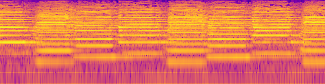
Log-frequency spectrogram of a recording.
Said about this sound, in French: C'est le Guillaume Tell de Rossini qui fait office de klaxon.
